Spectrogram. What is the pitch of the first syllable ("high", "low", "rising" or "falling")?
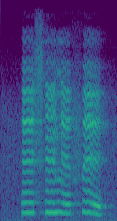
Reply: high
